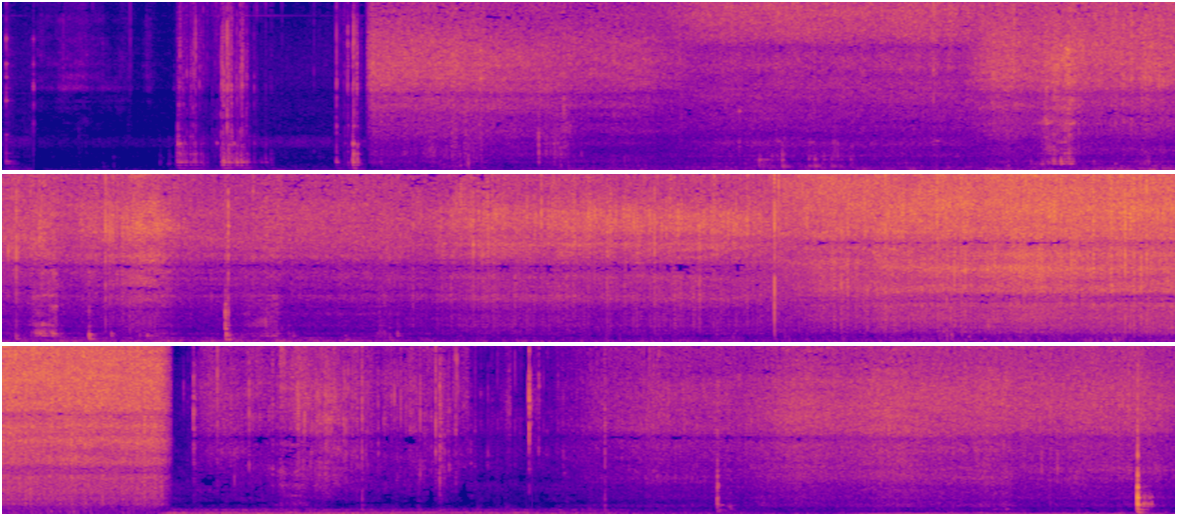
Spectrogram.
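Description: Vegetables sizzling and frying in ghee in a pot, stirred with a spoon that gives occasional clicks and scrapes. After about twenty seconds the sizzle weakens and a low rumble takes over.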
